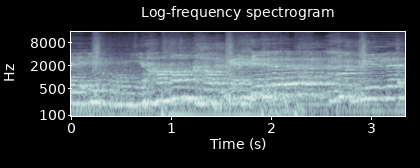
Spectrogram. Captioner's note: laughing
